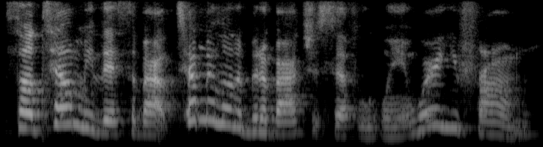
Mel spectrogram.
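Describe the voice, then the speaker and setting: A middle-aged woman, hosting a lively, chatty livestream interview and playing to her viewers. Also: fairly high pitch, fast talker. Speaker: host.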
